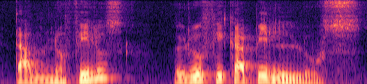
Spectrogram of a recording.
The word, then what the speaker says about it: Thamnophilus ruficapillus: Para terminar, cuando tenemos una doble consonante, como por ejemplo la doble L, no es una letra distinta, es simplemente una letra que se estira un poco. Por ejemplo, Thamnophilus ruficapillus.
